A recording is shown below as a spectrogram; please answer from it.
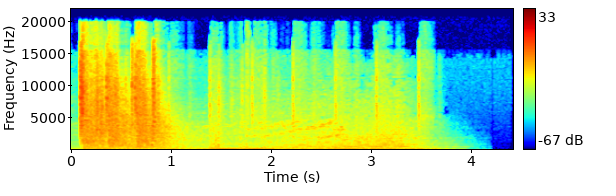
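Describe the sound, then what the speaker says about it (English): Gunshots in a scene from the TV show Lucifer: a loud, rapid barrage of shots layered over heavy low rumble that holds for several seconds, then cuts off abruptly. "Those shots are deadly."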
